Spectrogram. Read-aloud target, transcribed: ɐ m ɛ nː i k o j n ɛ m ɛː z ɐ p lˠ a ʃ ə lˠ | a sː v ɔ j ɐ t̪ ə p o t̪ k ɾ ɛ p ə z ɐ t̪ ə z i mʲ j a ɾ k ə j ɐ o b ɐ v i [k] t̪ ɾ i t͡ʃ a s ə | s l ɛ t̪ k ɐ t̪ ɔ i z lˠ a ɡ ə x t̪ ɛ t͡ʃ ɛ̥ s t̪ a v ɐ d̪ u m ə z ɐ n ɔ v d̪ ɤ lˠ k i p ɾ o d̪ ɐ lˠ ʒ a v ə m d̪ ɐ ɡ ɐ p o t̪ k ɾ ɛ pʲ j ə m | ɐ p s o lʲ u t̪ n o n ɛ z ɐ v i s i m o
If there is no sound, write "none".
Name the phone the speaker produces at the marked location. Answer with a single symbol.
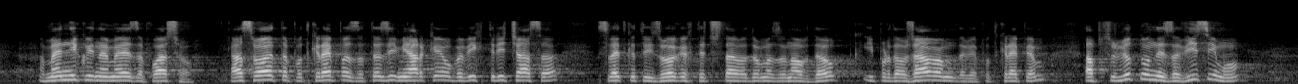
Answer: x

